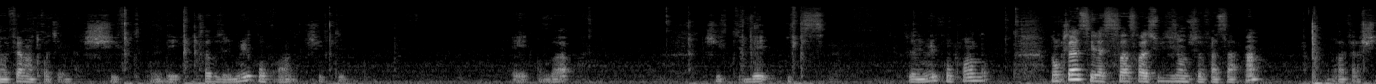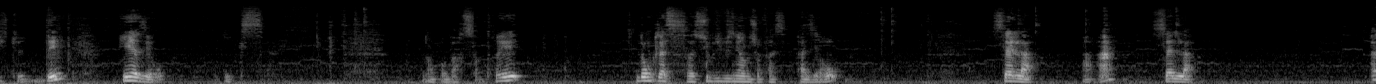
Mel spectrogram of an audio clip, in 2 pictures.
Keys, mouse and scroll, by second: 2.0 shift+d, 6.1-6.8 drag, 7.6 shift+d, 14.4 shift+d, 19.6 middle click, 20.3-22.0 middle drag, 22.7-24.9 drag, 24.1-27.5 right drag.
